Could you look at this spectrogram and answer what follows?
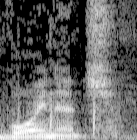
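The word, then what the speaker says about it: Voynich: voich manuscript and the voich manuscript and that's pronounced voyich has been the subject of intense interest by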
